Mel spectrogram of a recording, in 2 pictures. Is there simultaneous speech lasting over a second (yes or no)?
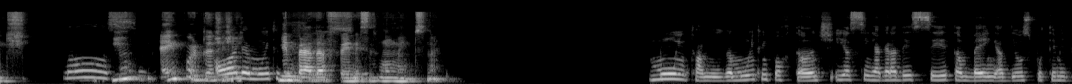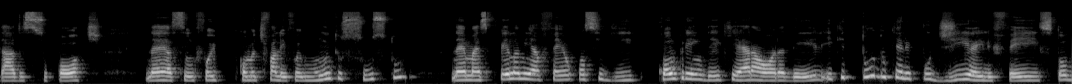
yes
